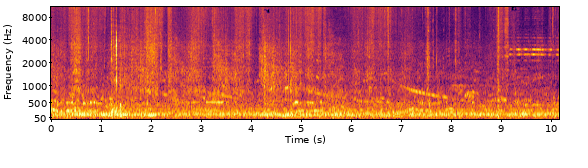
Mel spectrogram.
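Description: Hands scooping and dropping dry, crumbly dirt, a grainy rustle and patter as the loose soil and small clods fall and are pressed together. A steady low hum runs underneath.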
